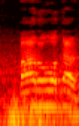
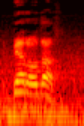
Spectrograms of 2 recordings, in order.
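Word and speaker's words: برادر: এখানে যে ওয়াওটা এটা লেখার মধ্যে আসবে কিন্তু উচ্চারণ হবে না খহার খহার মানে হচ্ছে বোন খহার মানে বোন এরপর হচ্ছে বারদার নট ব্যারদার বারদার বারদার মানে হচ্ছে ভাই বারদার মানে ভাই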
